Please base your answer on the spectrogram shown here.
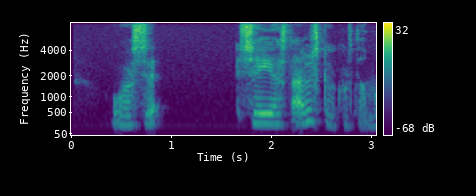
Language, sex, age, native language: Icelandic, male, 10, Icelandic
